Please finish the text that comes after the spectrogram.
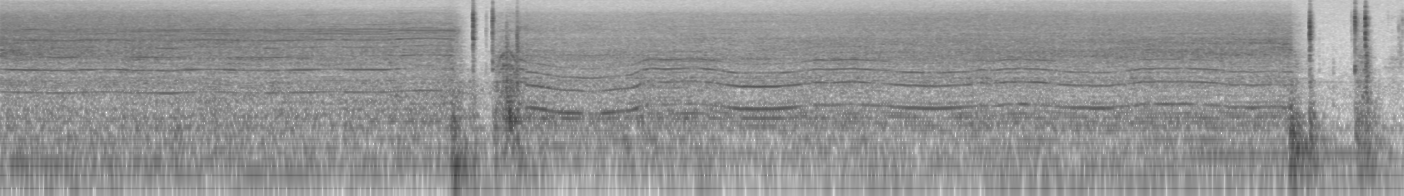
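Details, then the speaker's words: Van power window under repair, engine off, weak battery, wheelchair lift cycled several times: window motor whines, pitch sagging and wavering as it labours on the up stroke; slow power window, owner blames the weak battery. "sounds like it's struggling a little bit going up but the battery in this van is not very good and the engine's not running"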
